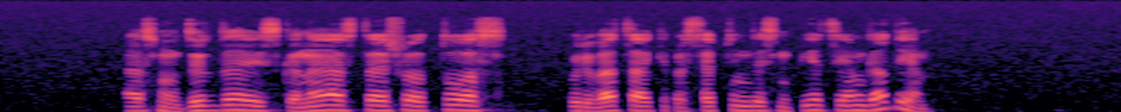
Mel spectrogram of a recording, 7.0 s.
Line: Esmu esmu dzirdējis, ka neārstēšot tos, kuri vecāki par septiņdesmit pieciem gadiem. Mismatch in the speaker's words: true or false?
true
